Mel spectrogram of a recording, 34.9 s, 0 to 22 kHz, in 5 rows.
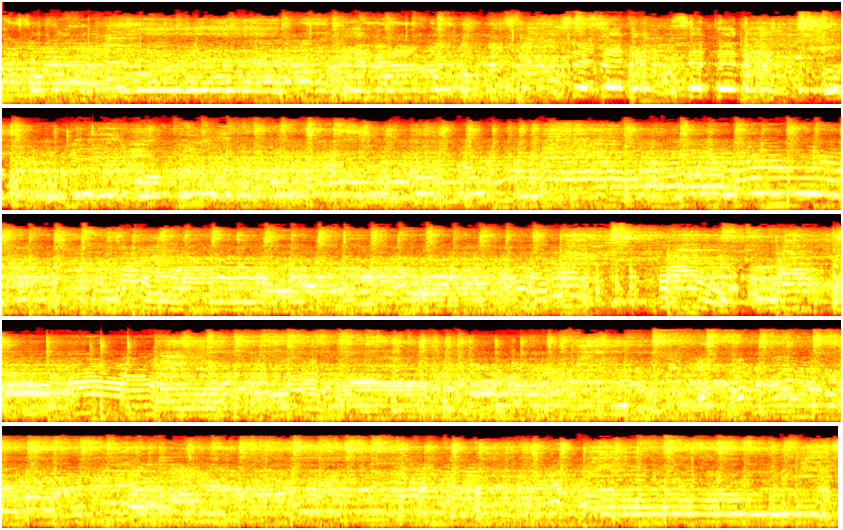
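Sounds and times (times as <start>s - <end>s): electric guitars: 0.0s - 34.9s
rock band playing loudly: 0.0s - 34.9s.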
